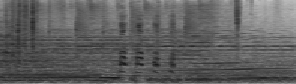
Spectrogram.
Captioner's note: laughter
